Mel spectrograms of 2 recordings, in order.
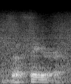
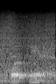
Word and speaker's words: Zafira: How do you say her name again? Zafira. Zaphira. Zafira.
